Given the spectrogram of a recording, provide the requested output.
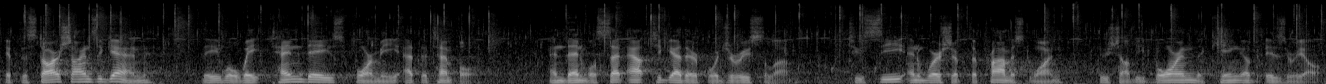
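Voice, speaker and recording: Devout, hopeful Magus male reader, low-pitched, earnest and solemn, dramatic Christmas story reading, echoing hall. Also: measured pace. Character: Artaban, devout, hopeful Persian Magus and stargazer. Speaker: amateur church reader. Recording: echoey hall reverb with background noise.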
